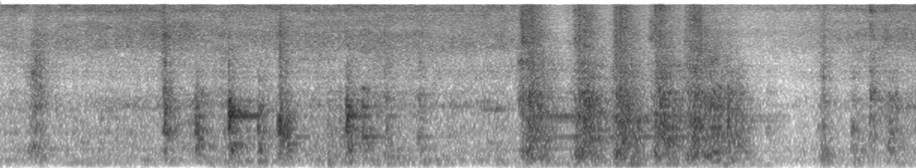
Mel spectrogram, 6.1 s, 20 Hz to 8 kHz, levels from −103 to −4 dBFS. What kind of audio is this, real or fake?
fake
